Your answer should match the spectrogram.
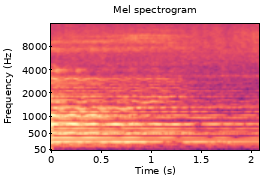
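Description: Upright piano notes held and ringing, fading slowly with no new notes struck.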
